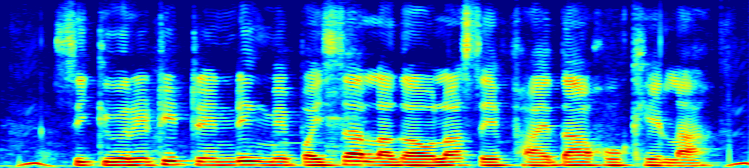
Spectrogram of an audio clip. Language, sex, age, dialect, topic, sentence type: Bhojpuri, male, 18-24, Southern / Standard, banking, statement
